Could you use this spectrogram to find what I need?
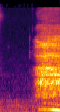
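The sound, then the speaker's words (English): A single deep inhaling breath, taken during a relaxation exercise. It begins faint and then swells into a loud, breathy intake that holds to the end. “take a couple of deep breaths, just really inhaling”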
